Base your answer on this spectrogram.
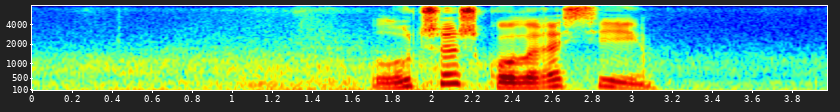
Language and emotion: Russian, neutral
